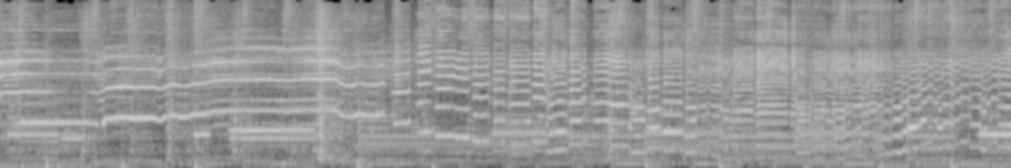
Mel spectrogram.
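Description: Alto saxophone playing a jazz solo over big band accompaniment: a long held note bent upward about a second in, then quick runs of notes, with a climbing run near the end.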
